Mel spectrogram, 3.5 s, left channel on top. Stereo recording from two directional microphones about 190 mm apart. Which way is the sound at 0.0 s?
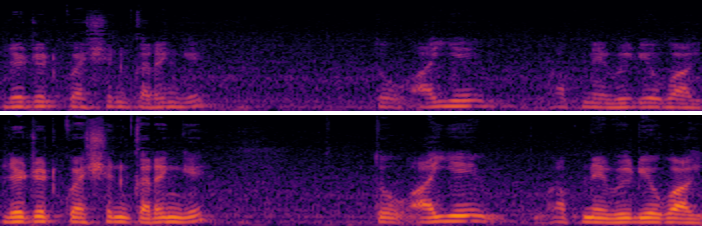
60° right (ahead or behind).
